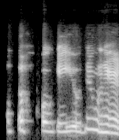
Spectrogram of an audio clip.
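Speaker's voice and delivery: high-pitched, disbelieving question; acting out startled disbelief; retold incredulity. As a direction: demand an explanation in a high voice. Retold shock at unexpected visitor.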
